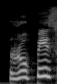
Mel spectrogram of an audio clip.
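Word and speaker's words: rupees: हमें लिखना हो रुपीज रुपीज को यहां पे हम इसे ज में प्रोनाउंस करेंगे क्यों क्योंकि एस से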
